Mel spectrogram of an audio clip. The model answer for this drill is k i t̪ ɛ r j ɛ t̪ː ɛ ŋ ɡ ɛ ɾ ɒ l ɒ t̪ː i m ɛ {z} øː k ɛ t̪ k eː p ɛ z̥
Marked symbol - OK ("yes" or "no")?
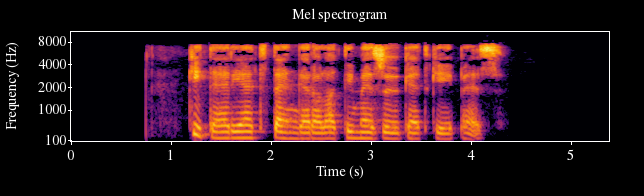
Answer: yes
